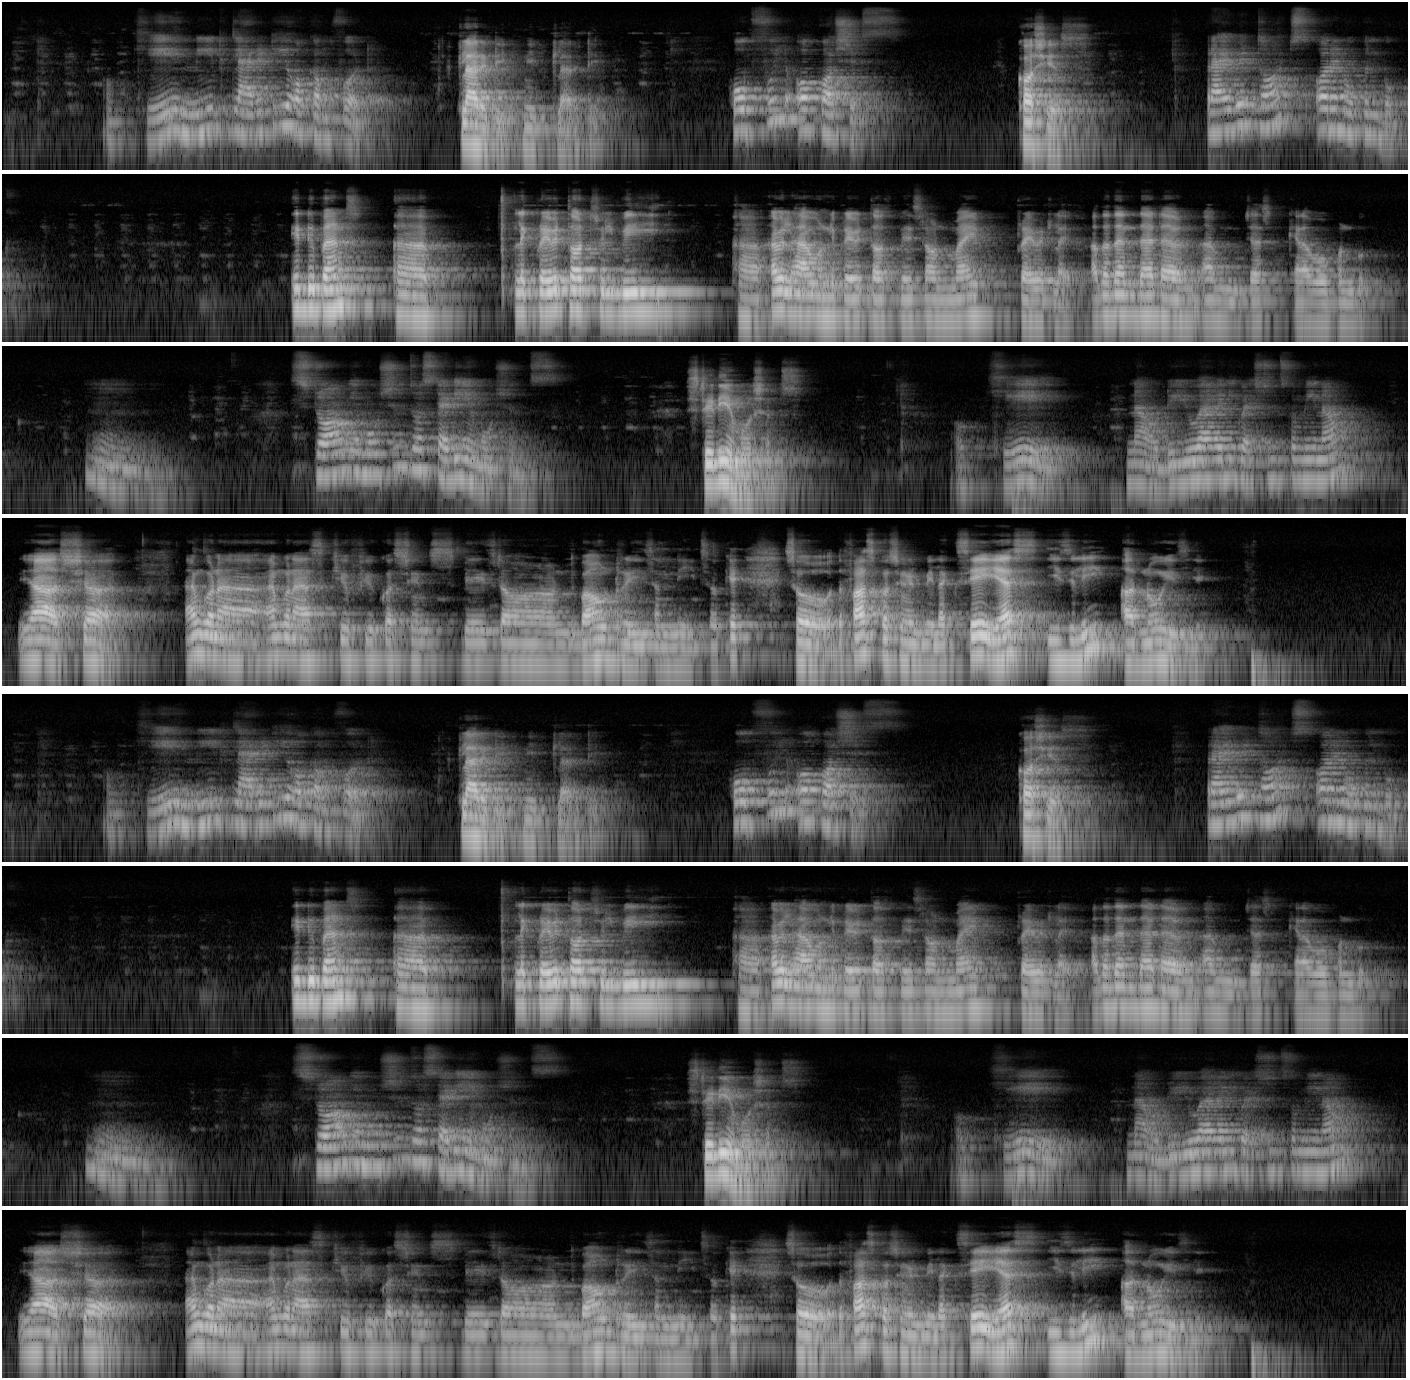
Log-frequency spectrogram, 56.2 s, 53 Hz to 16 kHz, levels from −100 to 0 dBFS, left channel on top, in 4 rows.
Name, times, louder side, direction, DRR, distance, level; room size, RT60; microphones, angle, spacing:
voice 1, 1.4-3.6 7.3-8.8 12.0-14.0 28.9-29.7 31.0-33.6 37.7-38.7 39.4-41.6, left 2 dB, 85° left, 1.0 m, -38 dB
voice 2, 4.6-6.0 10.2-10.8 16.9-18.5 19.2-20.9 21.4-23.9 24.2-27.7 35.0-36.1 42.3-43.4 44.0-54.2, left 2 dB, 35° left, 0.6 m, -30 dB
14.5 x 6.5 x 5.6 m
head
